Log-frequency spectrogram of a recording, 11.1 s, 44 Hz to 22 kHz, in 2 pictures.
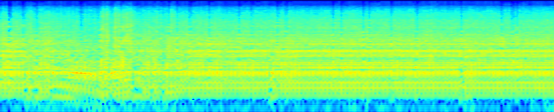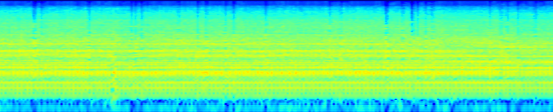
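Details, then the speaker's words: Snapper 3081 mower that died mid-mow, throttle up, in neutral, with a known-good snowblower spark plug fitted: loud, uneven beat that stumbles, misfires and backfires, never settling; owner suspects failing ignition coil/magneto. "well that don't sound that good uh that sounds to me like that I took that spark plug out of my snowblower and it was running fine tonight last time I ran that so I'm gonna say that probably that coil is going bad"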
